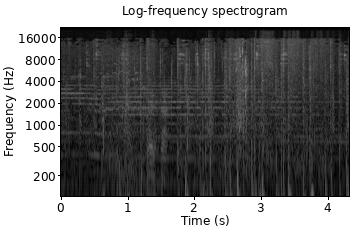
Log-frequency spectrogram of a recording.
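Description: Horse in Red Dead Redemption 2 walking with clip-clopping hooves that start sparse and grow into a quicker steady gait, with a whinny along the way, under a man's brief Spanish remark.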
